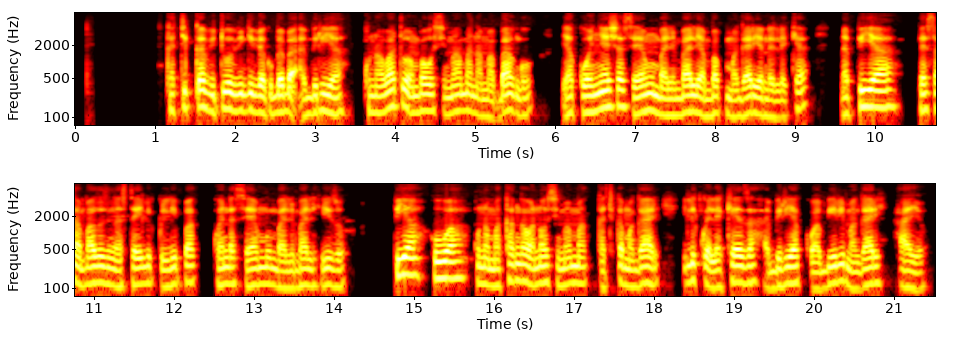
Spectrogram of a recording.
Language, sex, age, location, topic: Swahili, male, 18-24, Nairobi, government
